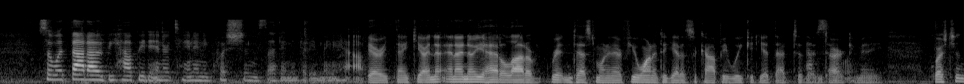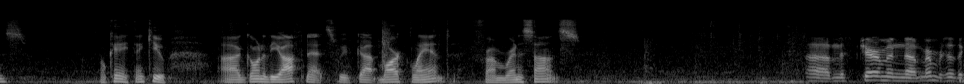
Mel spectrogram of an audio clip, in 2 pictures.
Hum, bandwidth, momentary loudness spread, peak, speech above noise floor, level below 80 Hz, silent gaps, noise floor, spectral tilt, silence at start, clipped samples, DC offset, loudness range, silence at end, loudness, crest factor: none; 8.6 kHz; 21 LU; -10 dBFS; 22 dB; -58 dBFS; none; -54 dBFS; -6 dB/octave; 0 s; under 0.1%; under 0.1%; 7 LU; 0 s; -32 LUFS; 22 dB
